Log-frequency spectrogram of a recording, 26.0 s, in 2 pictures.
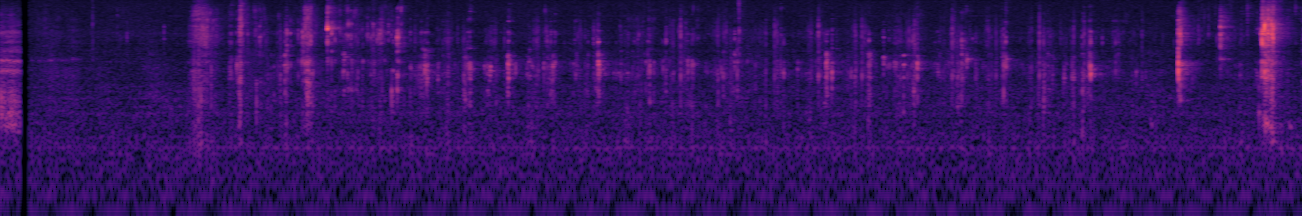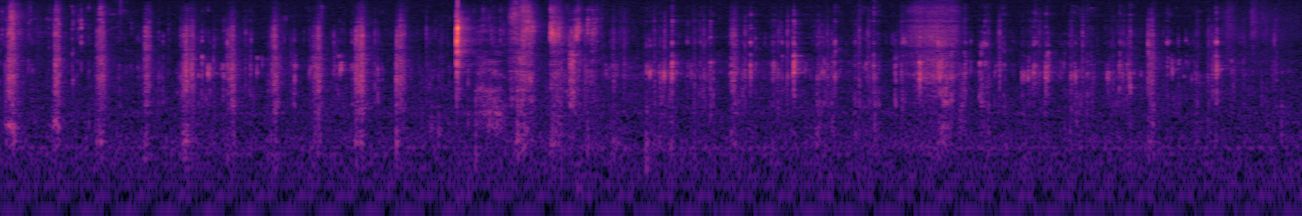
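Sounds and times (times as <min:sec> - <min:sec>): chewing with wet mouth smacks: 0:01.9 - 0:26.0.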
